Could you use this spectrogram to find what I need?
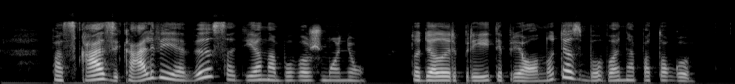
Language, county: Lithuanian, Panevėžys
